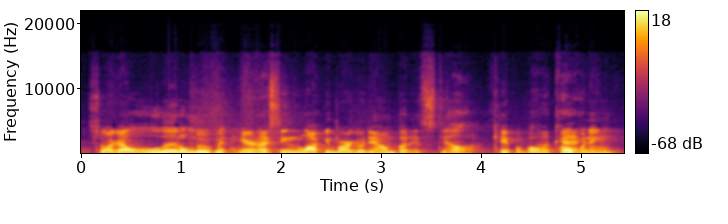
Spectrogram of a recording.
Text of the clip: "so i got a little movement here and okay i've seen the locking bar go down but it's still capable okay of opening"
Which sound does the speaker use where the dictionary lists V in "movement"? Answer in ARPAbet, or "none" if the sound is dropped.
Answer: V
